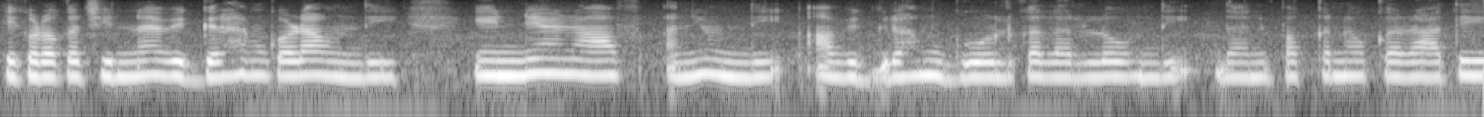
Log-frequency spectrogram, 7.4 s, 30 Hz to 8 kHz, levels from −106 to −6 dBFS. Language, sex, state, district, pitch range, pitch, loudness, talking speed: Telugu, female, Andhra Pradesh, Guntur, 205-220 Hz, 210 Hz, -17 LUFS, 115 wpm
